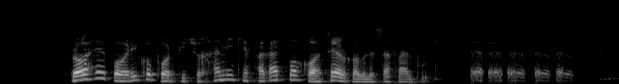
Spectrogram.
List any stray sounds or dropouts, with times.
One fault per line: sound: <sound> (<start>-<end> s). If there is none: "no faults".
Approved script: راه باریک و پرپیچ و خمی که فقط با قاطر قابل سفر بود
sound: laugh (4.7-5.7 s)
